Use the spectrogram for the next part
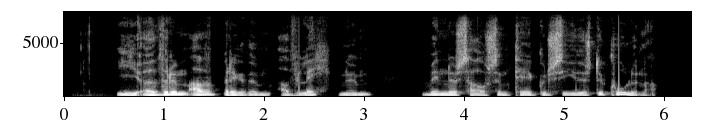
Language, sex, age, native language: Icelandic, male, 20-29, Icelandic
